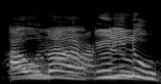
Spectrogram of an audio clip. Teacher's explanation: نعقل میں قاف کو پر رکھیں گے، قاف کے نیچے زیر ہے، مگر زیر آنے کی وجہ سے بھی قاف پر ہی رہے گا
